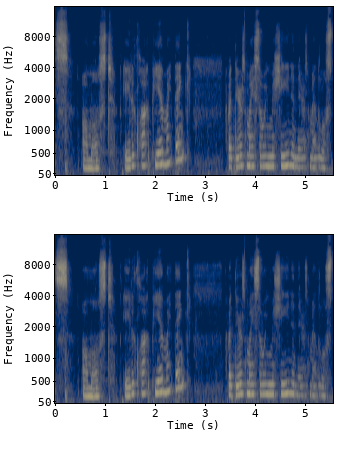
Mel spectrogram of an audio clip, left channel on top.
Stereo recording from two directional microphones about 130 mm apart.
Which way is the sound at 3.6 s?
30° right (ahead or behind).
